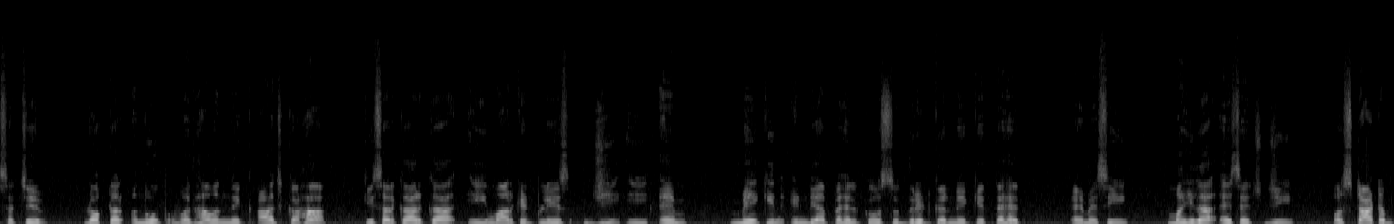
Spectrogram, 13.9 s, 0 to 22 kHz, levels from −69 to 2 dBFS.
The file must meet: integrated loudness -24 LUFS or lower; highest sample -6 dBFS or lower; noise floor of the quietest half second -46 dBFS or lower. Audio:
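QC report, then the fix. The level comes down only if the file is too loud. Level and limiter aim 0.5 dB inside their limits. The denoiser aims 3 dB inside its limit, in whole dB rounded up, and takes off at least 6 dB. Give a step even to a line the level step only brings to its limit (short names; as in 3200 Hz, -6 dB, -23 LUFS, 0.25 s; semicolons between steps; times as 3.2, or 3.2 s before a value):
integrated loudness -31.0 LUFS: OK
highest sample -11.5 dBFS: OK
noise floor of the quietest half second -55 dBFS: OK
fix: none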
